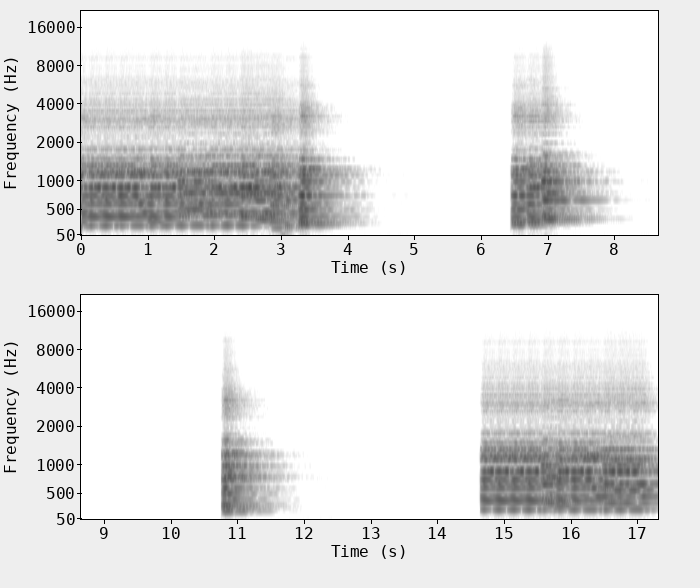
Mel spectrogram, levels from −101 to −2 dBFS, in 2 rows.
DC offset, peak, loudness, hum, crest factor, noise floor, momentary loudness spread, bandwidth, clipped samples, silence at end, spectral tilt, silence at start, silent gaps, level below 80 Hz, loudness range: under 0.1%; -22 dBFS; -39 LUFS; none; 20 dB; under -90 dBFS; 12 LU; 10.5 kHz; under 0.1%; 0 s; -6 dB/octave; 0 s; 4.89-6.43 s, 8.52-10.75 s, 12.40-14.63 s; -90 dBFS; 11 LU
